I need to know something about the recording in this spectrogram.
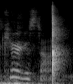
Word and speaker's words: Kyrgyzstan: It's Kyrgyzstan.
